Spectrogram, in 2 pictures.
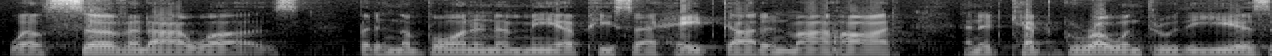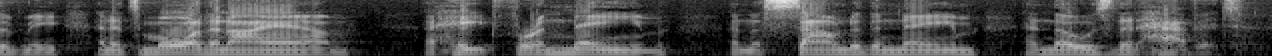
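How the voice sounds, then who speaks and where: An actor playing a bitter old servant in a radio drama, speaking in deliberate, folksy, menacing phrases. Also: male voice, mid-range voice, a bit bright, close to an everyday voice. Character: bitter old servant boatman, gloating with lifelong hatred.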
